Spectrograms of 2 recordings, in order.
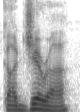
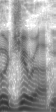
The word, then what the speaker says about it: Gojira: Japan had Godzilla, which actually was called Gojira. but Americans pronounce it Godzilla. So you had Godzilla in Japan. – Is it really Gojira? – Like, Gojira yeah. – is the original.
